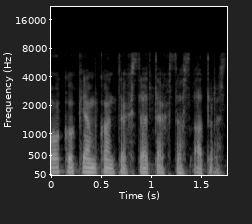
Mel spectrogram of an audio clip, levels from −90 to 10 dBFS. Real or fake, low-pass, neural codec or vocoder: fake; 7.2 kHz; codec, 16 kHz, 16 kbps, FreqCodec, smaller model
